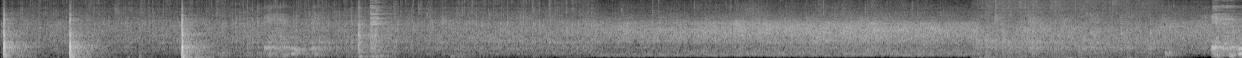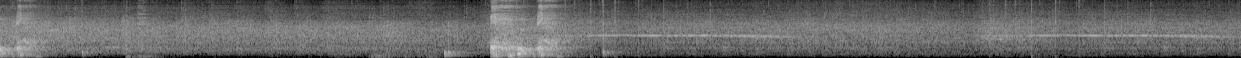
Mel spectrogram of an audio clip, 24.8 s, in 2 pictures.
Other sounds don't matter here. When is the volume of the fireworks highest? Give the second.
2 s.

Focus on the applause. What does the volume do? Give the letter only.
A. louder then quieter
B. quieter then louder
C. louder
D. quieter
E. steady
A.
